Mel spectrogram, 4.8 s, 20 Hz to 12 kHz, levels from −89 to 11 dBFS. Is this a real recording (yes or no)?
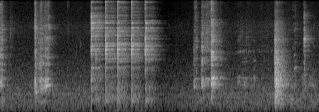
yes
